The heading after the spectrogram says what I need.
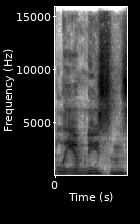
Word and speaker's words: Liam Neeson: And hey, it's got a young Robbie Coltrane and Liam Neeson's in it, so go and check that out.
